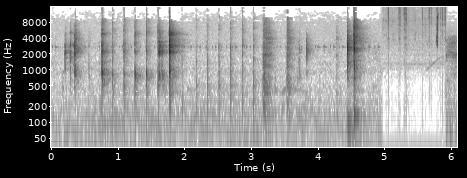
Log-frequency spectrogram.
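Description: Makeup products being handled on a table: a string of light, irregular clicks and taps from compacts, cases and brushes being set down and picked up, then a brief hush near the end.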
